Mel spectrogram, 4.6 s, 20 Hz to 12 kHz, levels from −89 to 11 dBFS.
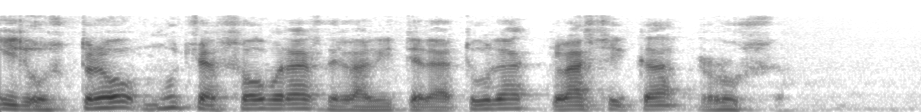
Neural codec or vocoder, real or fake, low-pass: codec, 16 kHz, 4 kbps, FunCodec, trained on LibriTTS, 50 frames a second; fake; 7.2 kHz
